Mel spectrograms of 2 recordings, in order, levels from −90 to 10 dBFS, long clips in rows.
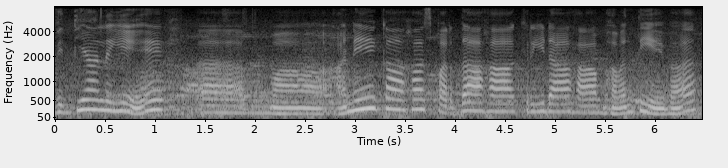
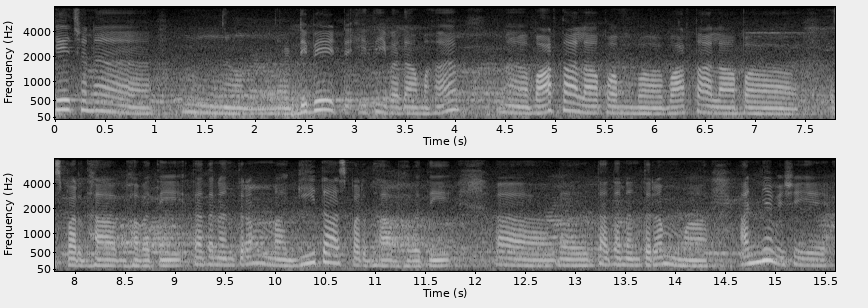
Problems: constant background noise, continuous background conversations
